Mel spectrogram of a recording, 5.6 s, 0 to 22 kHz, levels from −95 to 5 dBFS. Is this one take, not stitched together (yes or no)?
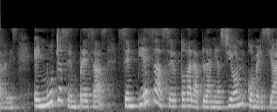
yes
